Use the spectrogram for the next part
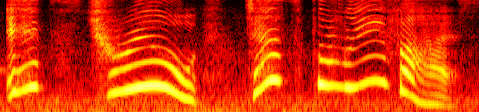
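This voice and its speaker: A woman voicing a tiny, blunt, chirpy fairy companion in a video game, with a squeaky childlike voice. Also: huge pitch swings, slow pace, very noisy, exaggerated voice. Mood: excited. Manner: speaks of self in third person, exclaiming.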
